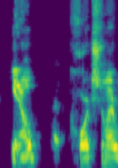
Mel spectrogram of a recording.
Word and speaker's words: Korchnoi: And Korchnoi rhymes with, I don't know. I mean, it could have been, Portnoy.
